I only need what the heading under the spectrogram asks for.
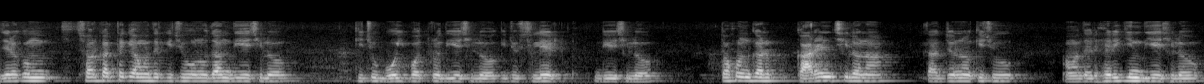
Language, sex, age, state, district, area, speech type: Bengali, male, 45-60, West Bengal, Howrah, urban, spontaneous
